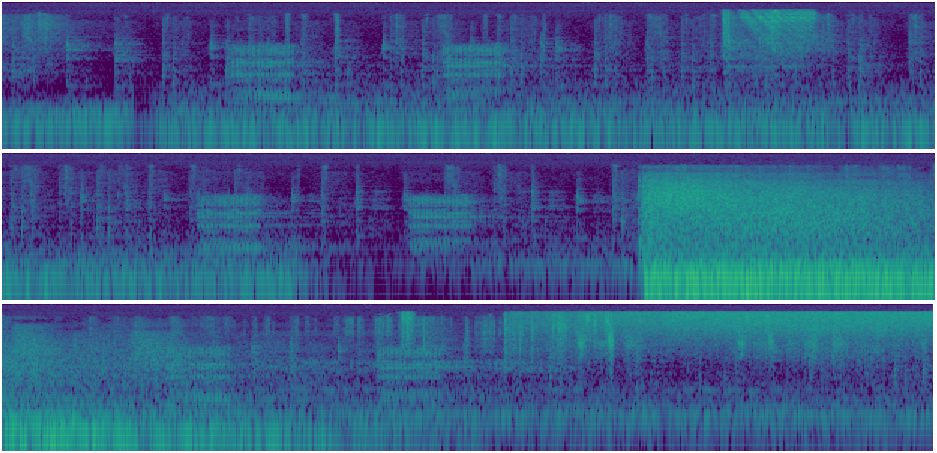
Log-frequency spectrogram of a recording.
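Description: Footsteps run quickly across a hard metal floor.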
